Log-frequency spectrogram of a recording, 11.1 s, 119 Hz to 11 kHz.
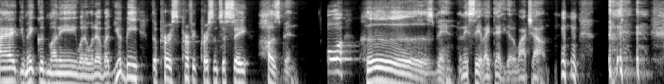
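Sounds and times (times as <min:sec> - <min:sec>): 
speech: 0:00.0 - 0:11.0
man coughing: 0:09.5 - 0:11.0.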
